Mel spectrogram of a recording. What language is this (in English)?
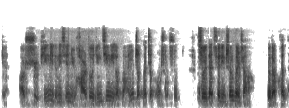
Chinese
